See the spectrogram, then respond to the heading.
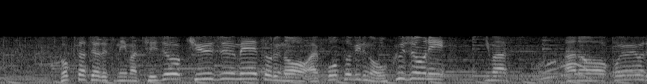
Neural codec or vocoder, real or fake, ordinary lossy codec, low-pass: none; real; none; 3.6 kHz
